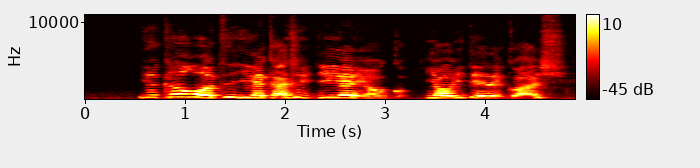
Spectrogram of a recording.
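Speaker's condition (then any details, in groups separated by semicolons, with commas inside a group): Cerebral palsy; rest of body not mobile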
